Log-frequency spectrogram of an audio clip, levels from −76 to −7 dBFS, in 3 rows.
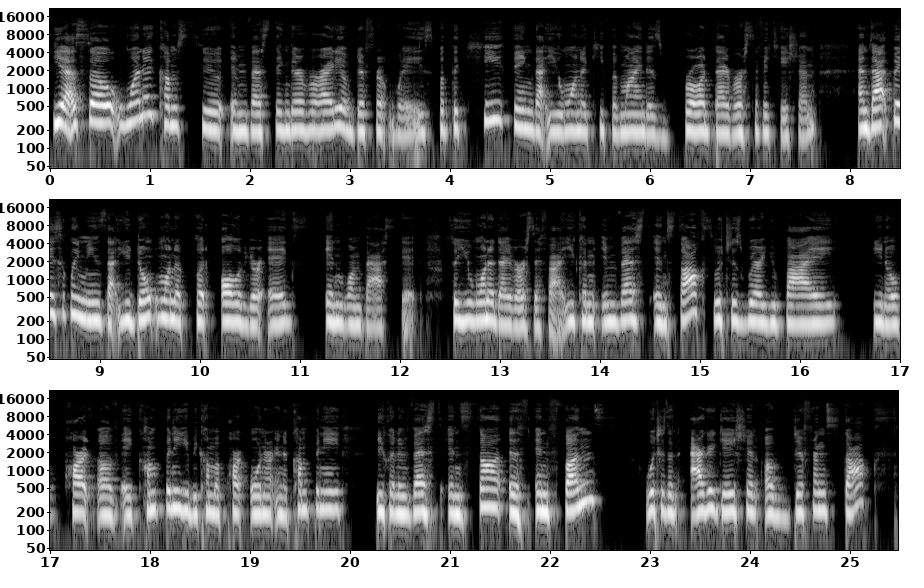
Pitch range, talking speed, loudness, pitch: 185-210 Hz, 205 wpm, -20 LUFS, 195 Hz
